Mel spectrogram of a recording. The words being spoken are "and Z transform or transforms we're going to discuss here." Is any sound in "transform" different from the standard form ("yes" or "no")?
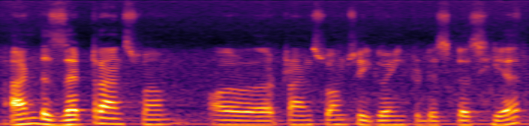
no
